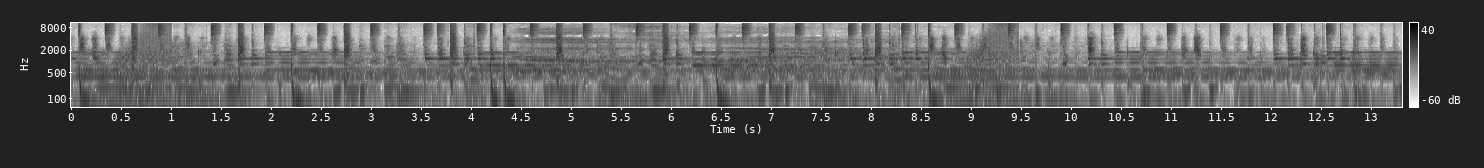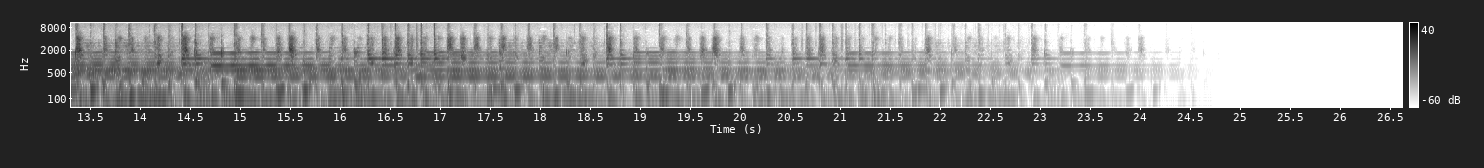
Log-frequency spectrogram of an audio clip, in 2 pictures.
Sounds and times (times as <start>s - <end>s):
Synthesizer: 0.0s - 22.8s.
